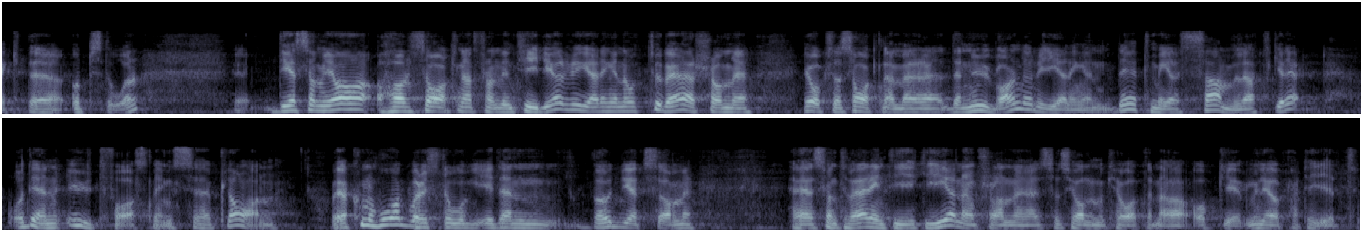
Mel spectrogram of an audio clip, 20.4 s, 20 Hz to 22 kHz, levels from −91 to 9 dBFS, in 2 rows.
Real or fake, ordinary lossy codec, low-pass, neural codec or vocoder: fake; none; 7.2 kHz; codec, 24 kHz, 3 kbps, HILCodec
